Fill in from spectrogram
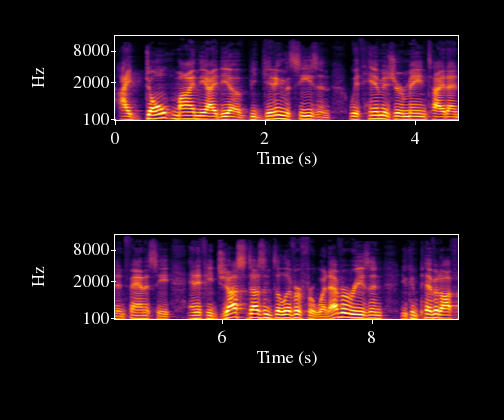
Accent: Miami, Florida, United States; and Njoku threatened to give me an uppercut, and we're boys from Miami.

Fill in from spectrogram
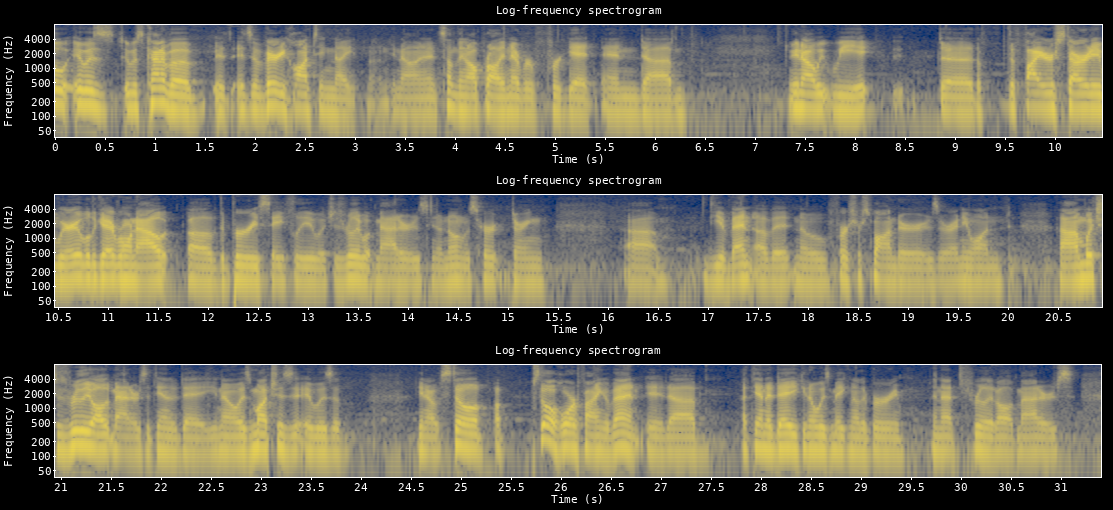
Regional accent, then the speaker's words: New York, United States; though we're both from New York here.

